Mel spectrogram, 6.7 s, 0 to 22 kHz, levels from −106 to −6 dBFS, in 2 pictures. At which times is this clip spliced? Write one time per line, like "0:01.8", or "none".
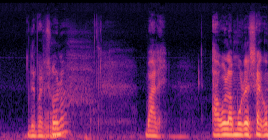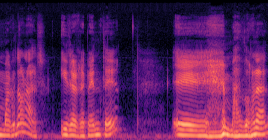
0:03.9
